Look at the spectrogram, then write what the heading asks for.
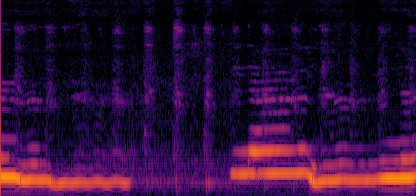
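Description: A woman humming a tune in long held notes that step up and down in pitch, in two phrases with a short pause in the middle.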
